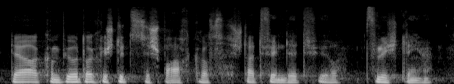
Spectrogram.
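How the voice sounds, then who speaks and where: In a very clean recording with a silent background, a man speaks fairly slowly in a dark, mellow tone. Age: 60s. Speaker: retired IT worker, volunteer language mentor. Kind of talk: interview.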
